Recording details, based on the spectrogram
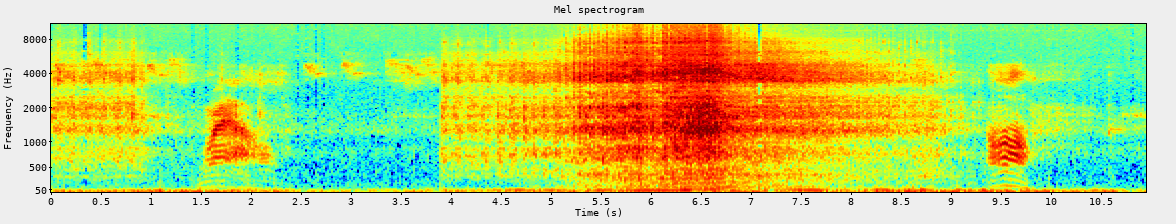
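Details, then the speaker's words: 1966 John Deere 4020 diesel tractor with newly installed injection pump, injectors bled, battery charged overnight: starter churns steadily for several seconds and it never catches. Injection pump timed 180 degrees out, so it won't start. "I think I found the problem right there's the TDC mark and uh right there's the uh injection pump marks timing marks they're lined up that's uh 180 degrees out that's why it's not running"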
